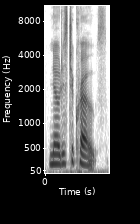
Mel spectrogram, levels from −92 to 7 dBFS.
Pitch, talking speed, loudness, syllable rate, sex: 190 Hz, 140 wpm, -16 LUFS, 4.6 syllables/s, female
